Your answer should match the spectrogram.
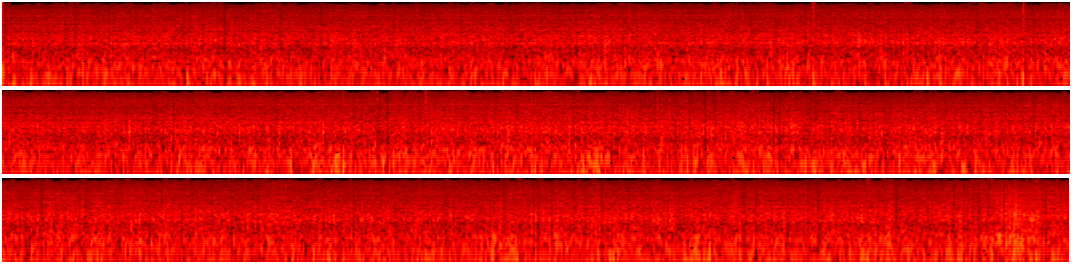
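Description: Steady rush of wind on the microphone over a motorcycle running at road speed.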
